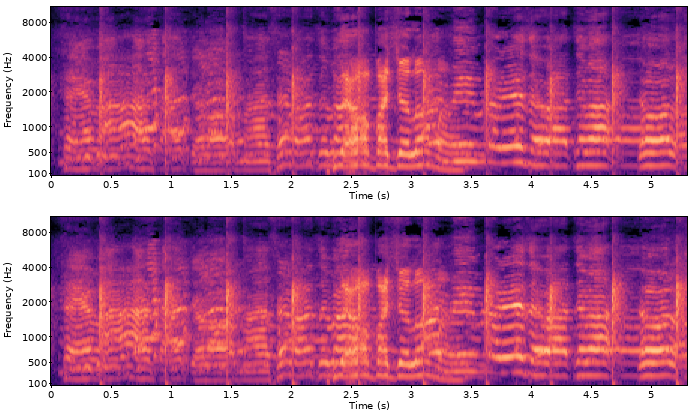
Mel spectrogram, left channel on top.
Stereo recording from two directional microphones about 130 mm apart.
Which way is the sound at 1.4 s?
5° right (ahead or behind).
